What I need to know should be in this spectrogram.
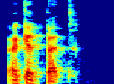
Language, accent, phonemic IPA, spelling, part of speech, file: French, France, /a ka.tʁə pat/, à quatre pattes, adjective / adverb, LL-Q150 (fra)-à quatre pattes.wav
- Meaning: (adjective) four-legged, quadrupedal, tetrapodal; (adverb) on all fours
